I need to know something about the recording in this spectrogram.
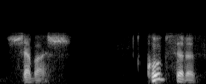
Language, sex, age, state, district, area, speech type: Gujarati, male, 30-45, Gujarat, Surat, urban, conversation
